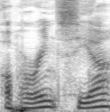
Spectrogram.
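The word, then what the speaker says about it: Operencia: have a game called apparent seer I believe it's a soft C the stolen Sun which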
